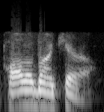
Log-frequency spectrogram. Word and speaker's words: Paolo Banchero: Help me out with the pronunciation, because I know a lot of Duke fans are going to be saying this guy's name. Is it Paolo Banchero? – Yeah, Paolo Banchero. – Paolo Banchero. Okay, you heard it here first from Coach.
